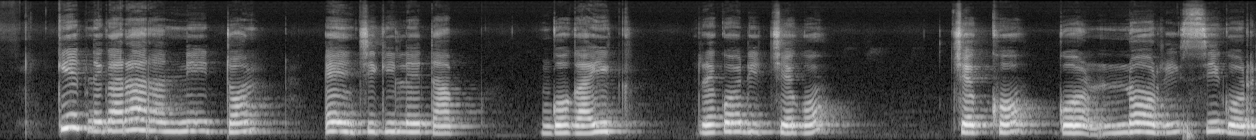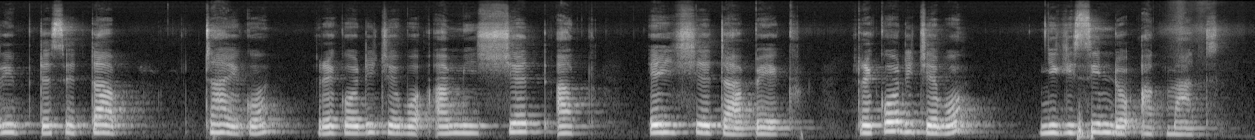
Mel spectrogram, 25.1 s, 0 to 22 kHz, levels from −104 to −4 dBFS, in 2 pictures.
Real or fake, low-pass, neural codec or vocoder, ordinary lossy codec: fake; none; vocoder, 44.1 kHz, 128 mel bands every 512 samples, BigVGAN v2; none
